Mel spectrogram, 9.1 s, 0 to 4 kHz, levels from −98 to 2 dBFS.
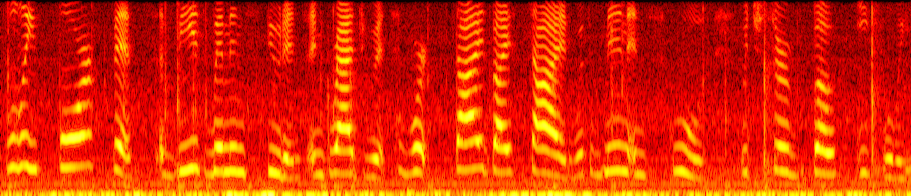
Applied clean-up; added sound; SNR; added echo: none; Computer keyboard; 2 dB; none.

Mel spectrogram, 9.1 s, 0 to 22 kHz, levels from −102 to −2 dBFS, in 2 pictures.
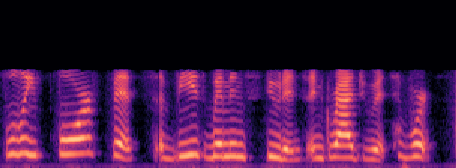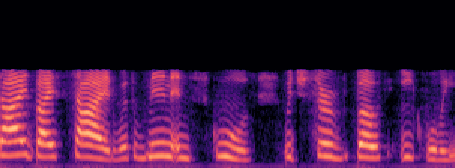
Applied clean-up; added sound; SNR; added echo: none; none; none; none.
